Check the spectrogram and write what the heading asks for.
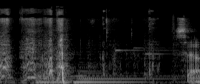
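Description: Zipper on a zippered fabric pen case being pulled open in short rasping strokes, over soft background music.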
